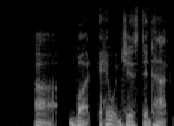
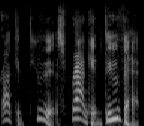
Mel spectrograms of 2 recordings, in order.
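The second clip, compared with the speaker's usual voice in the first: much higher, squeaky put-on cartoon voice; Rocket Raccoon; 7 dB louder than usual. Retelling a movie scene in a squeaky raccoon voice. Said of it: "where he's like".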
